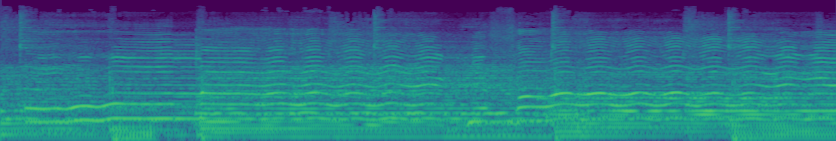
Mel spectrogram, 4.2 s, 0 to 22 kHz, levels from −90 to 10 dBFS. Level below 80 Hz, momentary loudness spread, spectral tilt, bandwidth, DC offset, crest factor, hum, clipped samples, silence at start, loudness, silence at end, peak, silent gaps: -38 dBFS; 3 LU; -3.5 dB/octave; 18 kHz; under 0.1%; 14 dB; none; under 0.1%; 0 s; -18 LUFS; 0 s; -6 dBFS; none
